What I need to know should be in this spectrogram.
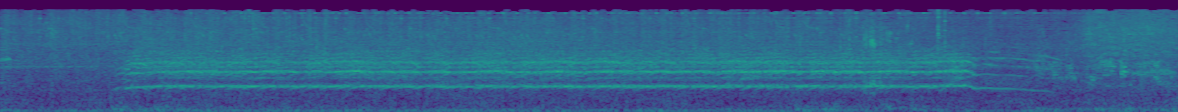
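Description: A rapid-fire gun shoots in a steady, whining stream, then winds down.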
